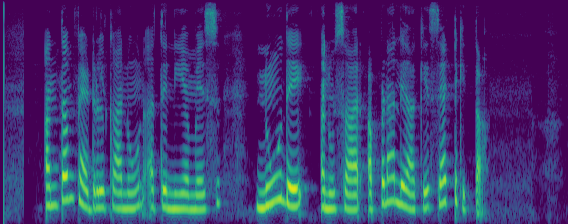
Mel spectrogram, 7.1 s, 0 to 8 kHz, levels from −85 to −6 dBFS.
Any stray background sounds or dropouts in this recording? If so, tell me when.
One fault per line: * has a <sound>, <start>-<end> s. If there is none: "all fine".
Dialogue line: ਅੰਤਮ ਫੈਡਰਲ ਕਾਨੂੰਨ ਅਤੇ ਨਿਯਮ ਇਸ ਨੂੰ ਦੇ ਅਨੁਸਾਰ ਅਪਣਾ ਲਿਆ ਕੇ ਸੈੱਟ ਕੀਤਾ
all fine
